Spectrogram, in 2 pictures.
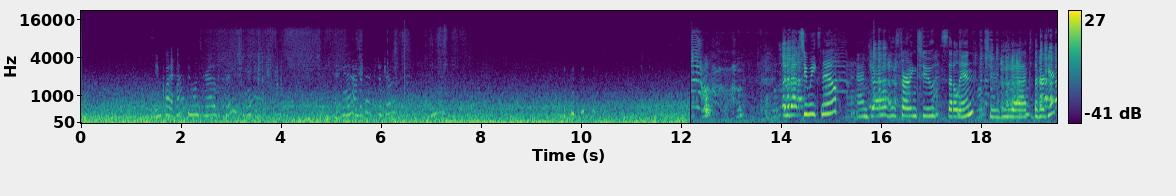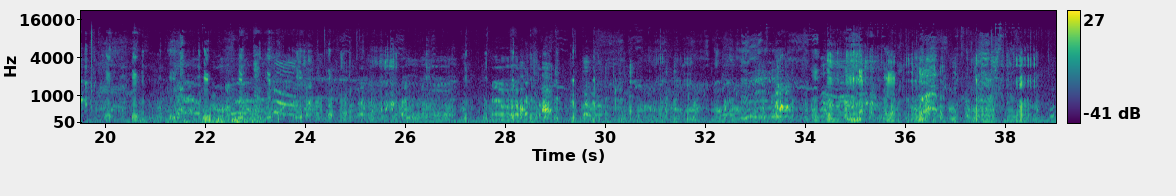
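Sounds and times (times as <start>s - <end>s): pigs grunting: 17.9s - 39.0s.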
